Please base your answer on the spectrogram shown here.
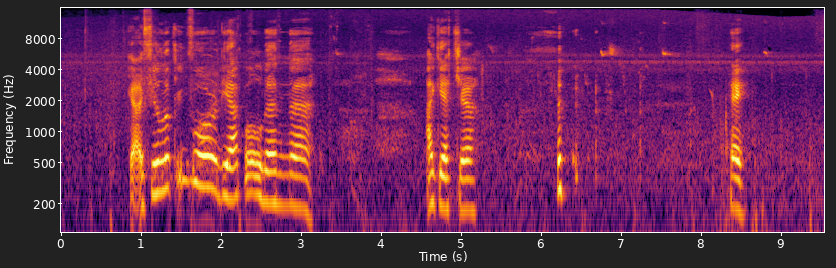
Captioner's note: chuckles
